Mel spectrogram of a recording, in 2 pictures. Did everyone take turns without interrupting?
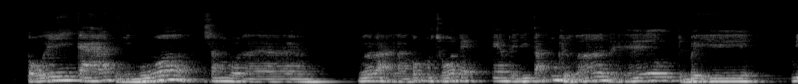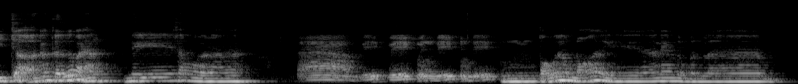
Yes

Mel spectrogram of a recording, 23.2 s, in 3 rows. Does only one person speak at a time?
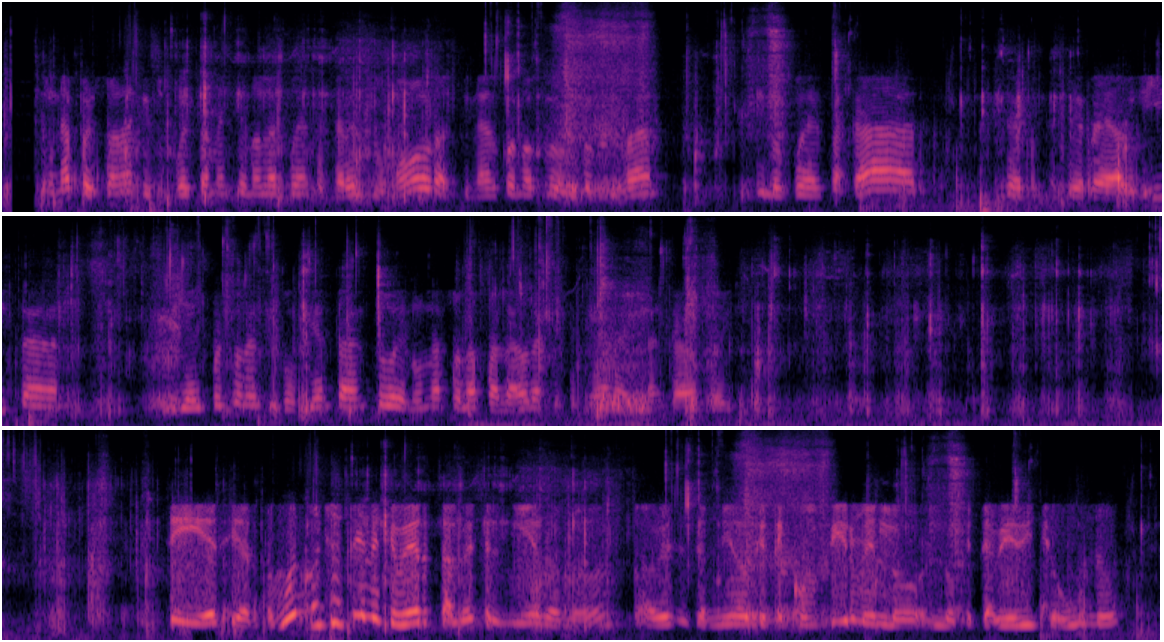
Yes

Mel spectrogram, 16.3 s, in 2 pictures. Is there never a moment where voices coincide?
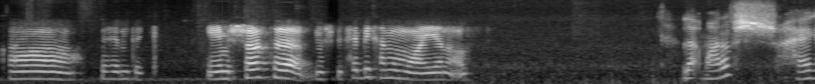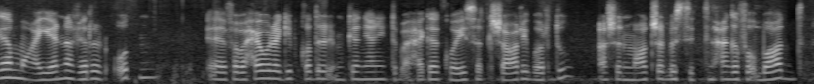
Yes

